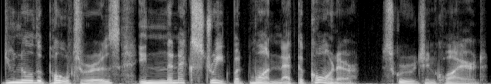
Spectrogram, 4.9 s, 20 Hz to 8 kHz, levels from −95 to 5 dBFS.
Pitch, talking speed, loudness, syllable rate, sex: 130 Hz, 195 wpm, -18 LUFS, 5.2 syllables/s, male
